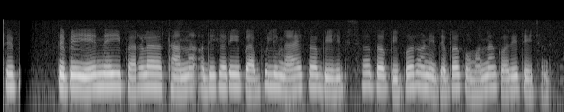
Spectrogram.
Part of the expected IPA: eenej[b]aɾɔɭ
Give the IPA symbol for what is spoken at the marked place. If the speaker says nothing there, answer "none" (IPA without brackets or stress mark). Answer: p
